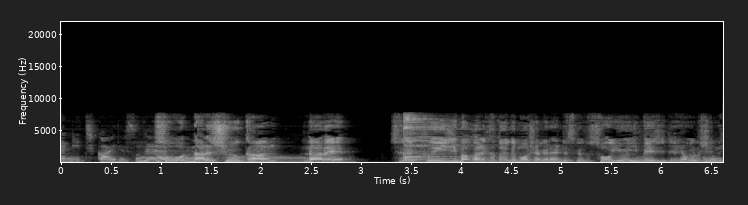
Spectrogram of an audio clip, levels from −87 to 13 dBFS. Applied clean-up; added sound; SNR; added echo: none; Crash cymbal; 11 dB; reverberation time 0.2 s.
